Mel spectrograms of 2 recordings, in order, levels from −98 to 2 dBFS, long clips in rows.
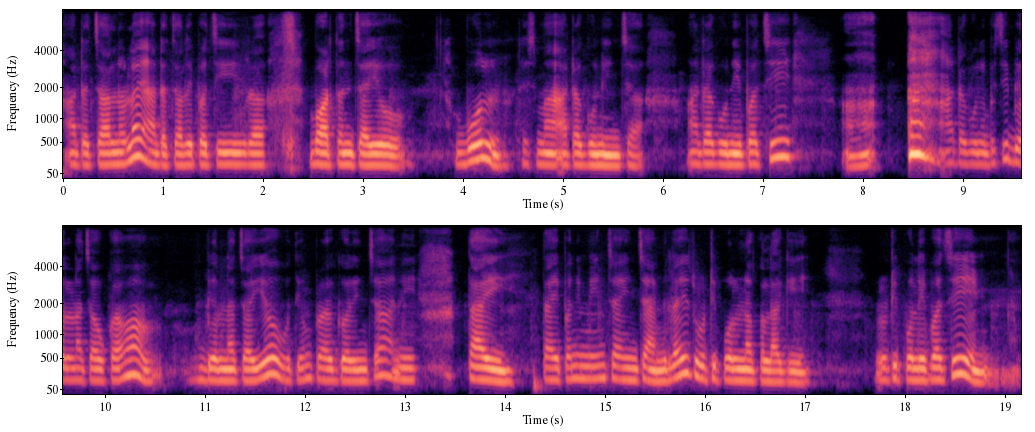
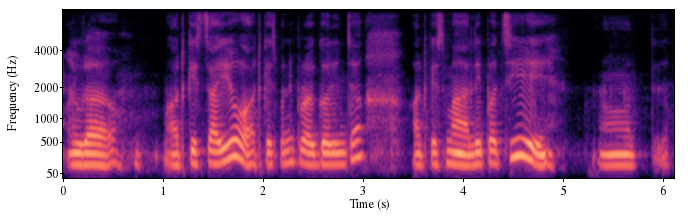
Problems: background conversations at intervals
